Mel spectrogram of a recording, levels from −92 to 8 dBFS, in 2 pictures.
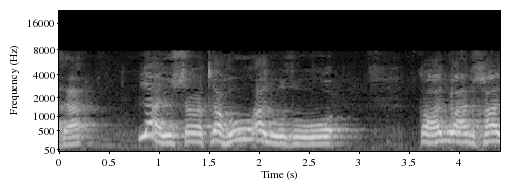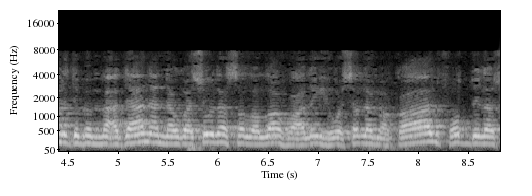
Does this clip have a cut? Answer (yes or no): no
